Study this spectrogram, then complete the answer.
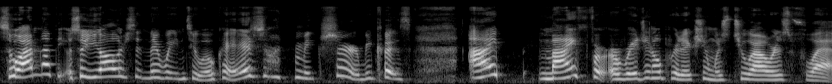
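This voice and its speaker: Nervous in tone, a woman with a high pitch and a bright, sharp tone speaks in a raised, projected voice at a moderate pace, with very wide pitch swings and big swings in loudness, on a very clean recording with a silent background. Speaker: true crime livestream host. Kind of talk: casual livestream chat. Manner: chatty, halting; nervous voice.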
